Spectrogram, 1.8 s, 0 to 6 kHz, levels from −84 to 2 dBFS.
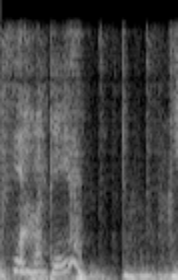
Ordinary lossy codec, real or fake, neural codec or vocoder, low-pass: none; fake; codec, 16 kHz, 1 kbps, FunCodec, trained on Chinese and English, 50 frames a second; 5.4 kHz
